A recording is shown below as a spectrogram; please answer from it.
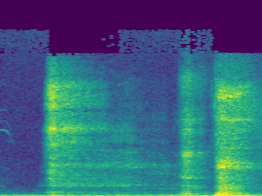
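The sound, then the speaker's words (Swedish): Heavy huffing and puffing breaths in two breathy, hissing bursts: a softer one near the start and a louder, snort-like one toward the end, with quiet gaps and no talk. “Pust och stånk.”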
